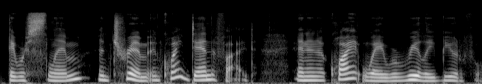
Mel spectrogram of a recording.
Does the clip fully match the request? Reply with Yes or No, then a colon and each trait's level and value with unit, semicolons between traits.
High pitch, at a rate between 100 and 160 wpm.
No: high, 200 Hz; average, 200 wpm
